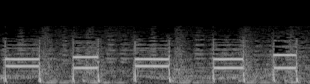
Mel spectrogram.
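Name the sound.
telephone number being dialed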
